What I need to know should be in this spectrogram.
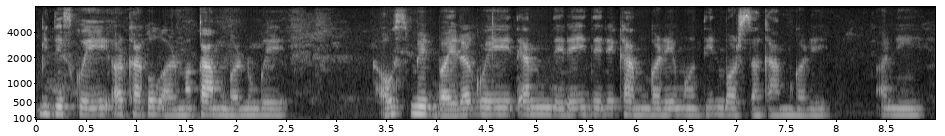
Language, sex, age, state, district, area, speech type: Nepali, female, 30-45, West Bengal, Kalimpong, rural, spontaneous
